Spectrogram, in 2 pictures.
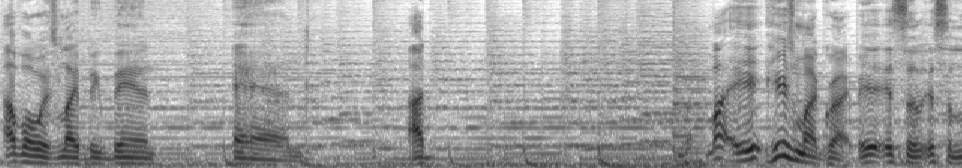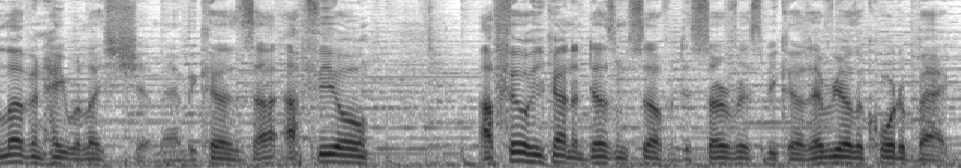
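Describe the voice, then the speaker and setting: A man with a deep, low magnetic voice talking casually about sports as a podcast co-host. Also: expressive, moderate pace, pauses often, music in the background.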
